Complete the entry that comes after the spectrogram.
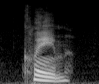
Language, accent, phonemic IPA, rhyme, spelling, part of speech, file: English, US, /kleɪm/, -eɪm, claim, noun / verb, En-us-claim.ogg
- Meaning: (noun) 1. A demand of ownership made for something 2. The thing claimed 3. The right or ground of demanding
